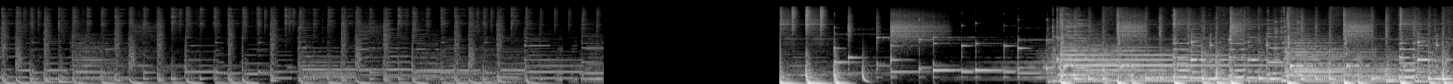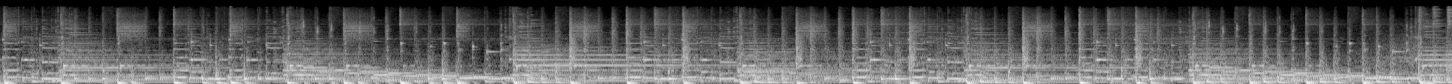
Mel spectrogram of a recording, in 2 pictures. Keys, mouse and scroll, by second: 2.9 super+Return, 3.5 super+p, 5.4 Down.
